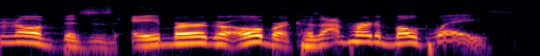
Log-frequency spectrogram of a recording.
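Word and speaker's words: Åberg: He'll be like, well, it was Oberg, but Jim says Aberg, so we're going to be Aberg now.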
